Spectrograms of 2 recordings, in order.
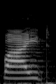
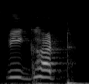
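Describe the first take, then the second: First: The gh is silent and the vowel glides. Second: The gh is pronounced as a g sound. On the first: The speaker calls it right. "जी एच तो silent हो गया" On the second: The speaker calls it wrong. "गलत है"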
